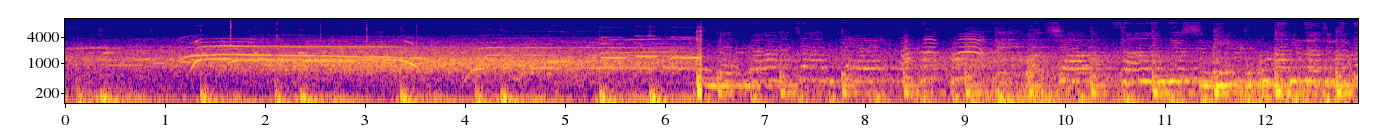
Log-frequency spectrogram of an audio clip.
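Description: Live K-pop concert sound: a singer holds long, wavering notes over a heavy bass-drum beat. About six seconds in it cuts abruptly to another passage of the show, singing over the beat.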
